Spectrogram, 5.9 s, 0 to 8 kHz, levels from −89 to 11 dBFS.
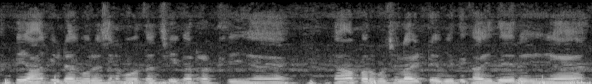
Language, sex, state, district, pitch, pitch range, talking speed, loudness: Hindi, male, Haryana, Rohtak, 130 Hz, 130-135 Hz, 170 wpm, -17 LUFS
